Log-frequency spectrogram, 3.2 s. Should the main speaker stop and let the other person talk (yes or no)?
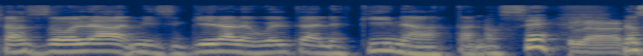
no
